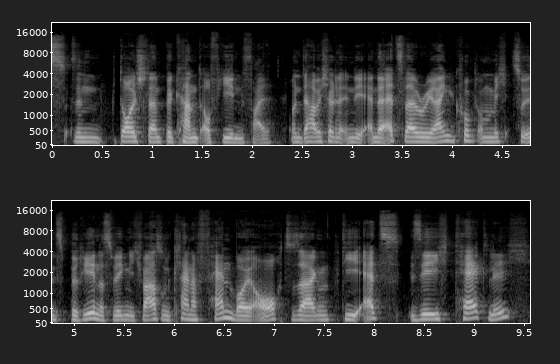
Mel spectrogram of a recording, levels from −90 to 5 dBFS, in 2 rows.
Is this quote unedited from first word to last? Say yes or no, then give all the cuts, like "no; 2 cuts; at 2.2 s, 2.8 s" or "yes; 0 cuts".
no; 3 cuts; at 2.8 s, 4.6 s, 7.6 s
